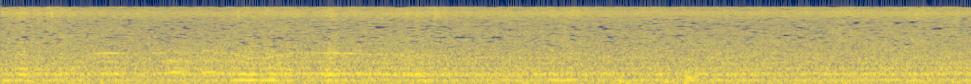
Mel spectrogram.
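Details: Asian honey bee colony, Apis cerana, kept in a box hive and disturbed during a honey harvest: a steady droning buzz with a low tonal hum holding level for five seconds over faint background hiss.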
